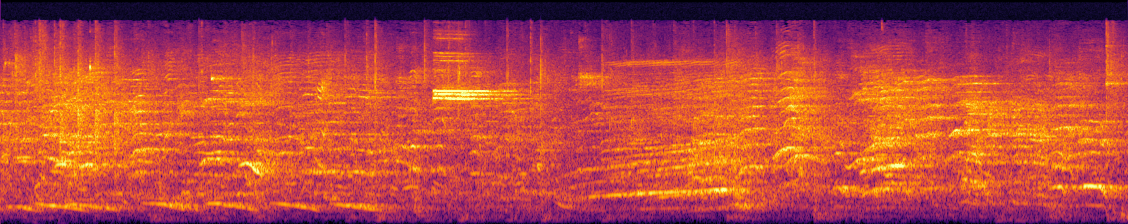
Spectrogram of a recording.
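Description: Spectators' voices filling a gym, with a quick run of repeated calls from the stands at first. About five and a half seconds in, a referee's whistle gives a short blast, the signal to serve.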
